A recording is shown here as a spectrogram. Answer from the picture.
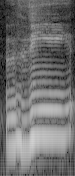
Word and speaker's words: the: So you could say, "This is th-ee best lesson," or you could say, "This is th-ee lesson."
